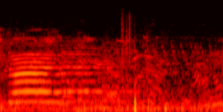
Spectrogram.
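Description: A player or spectator shouting one long, steady call across the football pitch, followed about a second later by a single sharp thump and a fainter one.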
